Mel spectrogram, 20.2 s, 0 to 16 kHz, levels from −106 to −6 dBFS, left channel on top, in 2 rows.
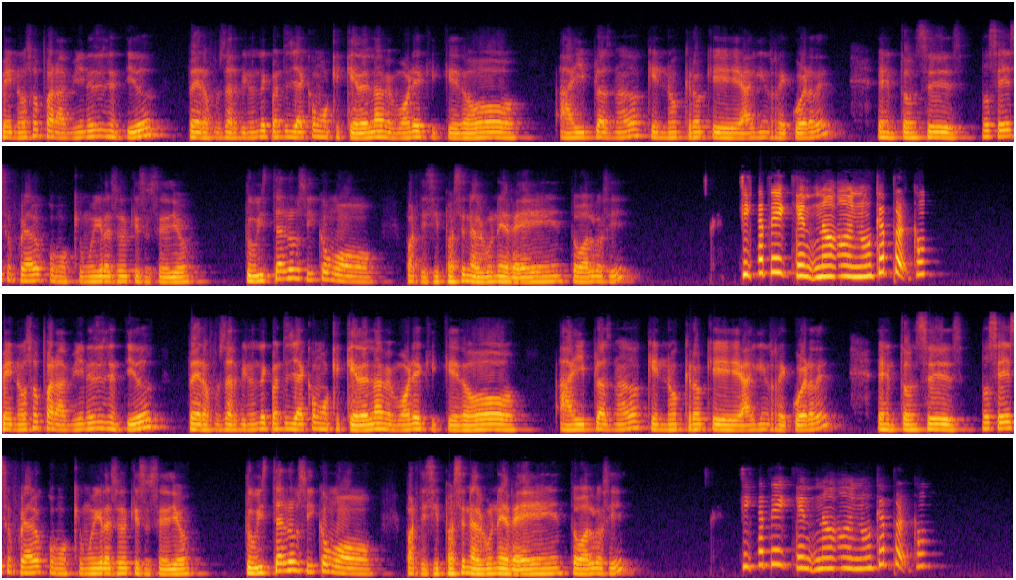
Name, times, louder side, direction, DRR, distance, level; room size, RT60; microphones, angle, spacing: voice 1, 0.0-1.5 1.9-5.1 5.6-8.3 8.8-9.5 9.8-12.0 12.6-13.8 14.2-16.3, right 2 dB, 30° right, 0.6 m, -22 dB
voice 2, 17.5-19.4, left 7 dB, 85° left, 0.4 m, -19 dB
8.5 x 5.1 x 6.8 m
head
